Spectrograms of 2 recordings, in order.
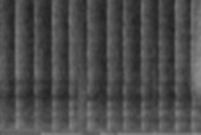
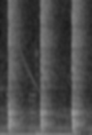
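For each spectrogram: First: carbon fibre repair with a dull, likely delaminated area. Second: solid carbon fibre tube (sound laminate).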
